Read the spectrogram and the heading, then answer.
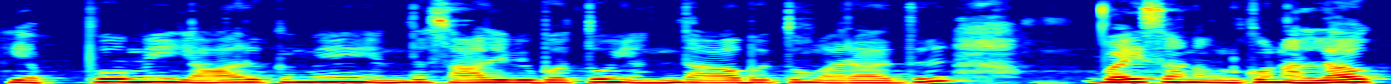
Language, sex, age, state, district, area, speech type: Tamil, female, 18-30, Tamil Nadu, Tiruvannamalai, urban, spontaneous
